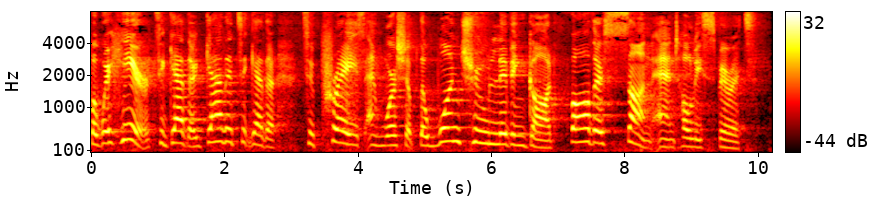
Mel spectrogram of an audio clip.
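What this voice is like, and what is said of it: American accent. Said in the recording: “I have an accent. I'm American. ... But I still have that accent.”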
